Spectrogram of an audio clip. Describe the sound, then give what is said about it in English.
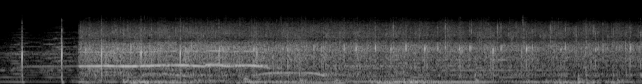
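Audience applause fills a church, bursting in after a quiet opening and holding as steady, dense clapping, with a voice rising briefly over it. “Give it up, church.”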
